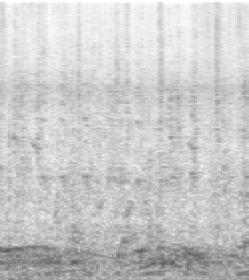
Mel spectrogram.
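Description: Racing pigeons cooing, a low wavering call.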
